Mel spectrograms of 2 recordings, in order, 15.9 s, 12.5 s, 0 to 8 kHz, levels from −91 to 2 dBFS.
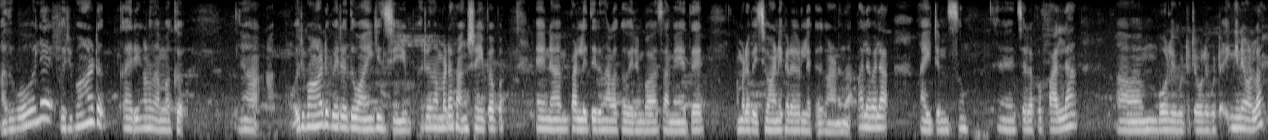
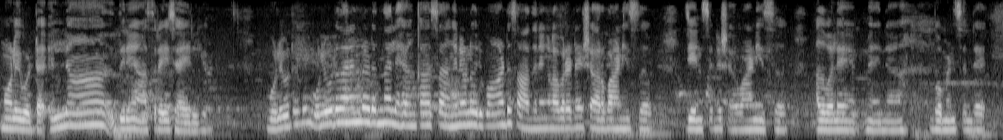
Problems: background sounds at intervals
